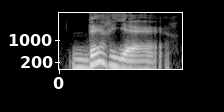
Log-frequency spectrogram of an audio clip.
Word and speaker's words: derrière: So if you look carefully, you've got E here and then double R. So it will open the sound of this E and you should pronounce it E. Okay. Der. Derrière. Same thing here. You've got this E accent grave. E. Derrière. Okay. Don't pronounce the final E.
